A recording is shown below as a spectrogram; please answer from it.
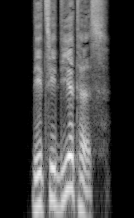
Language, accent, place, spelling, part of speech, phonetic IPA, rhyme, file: German, Germany, Berlin, dezidiertes, adjective, [det͡siˈdiːɐ̯təs], -iːɐ̯təs, De-dezidiertes.ogg
- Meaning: strong/mixed nominative/accusative neuter singular of dezidiert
